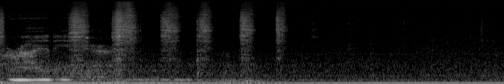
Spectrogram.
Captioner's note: scratching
